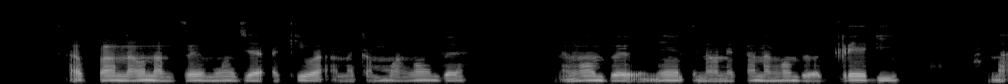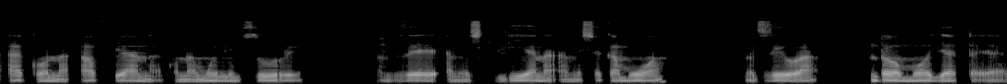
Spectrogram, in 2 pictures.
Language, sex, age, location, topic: Swahili, female, 36-49, Wajir, agriculture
